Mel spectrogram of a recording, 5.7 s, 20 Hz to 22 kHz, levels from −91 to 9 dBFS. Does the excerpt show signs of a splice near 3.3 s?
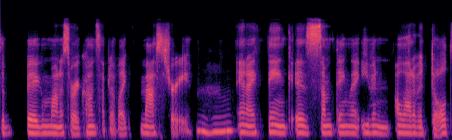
no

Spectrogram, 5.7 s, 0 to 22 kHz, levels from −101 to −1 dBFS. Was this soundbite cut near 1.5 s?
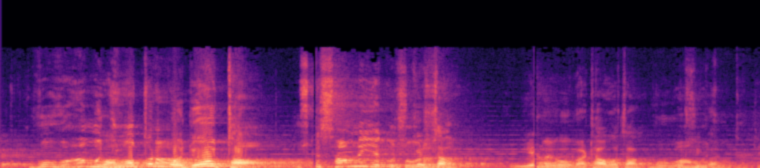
no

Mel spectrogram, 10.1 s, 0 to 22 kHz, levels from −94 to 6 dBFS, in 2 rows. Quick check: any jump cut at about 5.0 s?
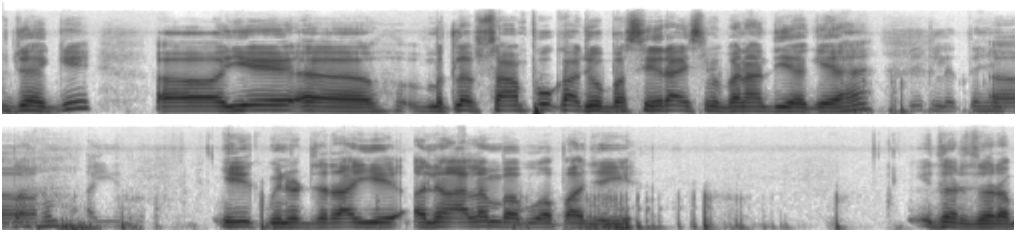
yes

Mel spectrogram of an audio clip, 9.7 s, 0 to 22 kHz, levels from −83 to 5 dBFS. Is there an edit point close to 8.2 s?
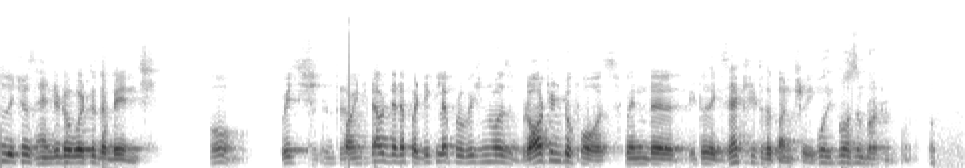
no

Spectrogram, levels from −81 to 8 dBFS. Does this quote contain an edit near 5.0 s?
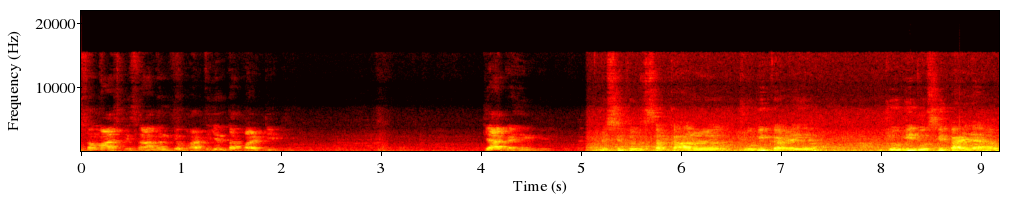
yes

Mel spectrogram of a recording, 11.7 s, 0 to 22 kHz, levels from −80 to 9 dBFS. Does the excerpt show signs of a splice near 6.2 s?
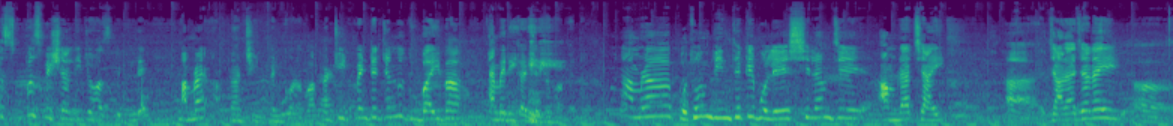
yes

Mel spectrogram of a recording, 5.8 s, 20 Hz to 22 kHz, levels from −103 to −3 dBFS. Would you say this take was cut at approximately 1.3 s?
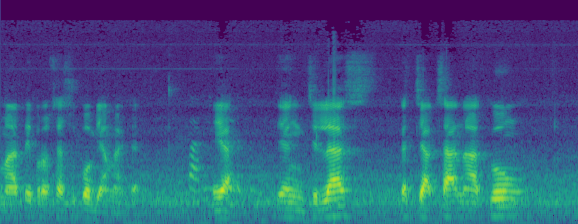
no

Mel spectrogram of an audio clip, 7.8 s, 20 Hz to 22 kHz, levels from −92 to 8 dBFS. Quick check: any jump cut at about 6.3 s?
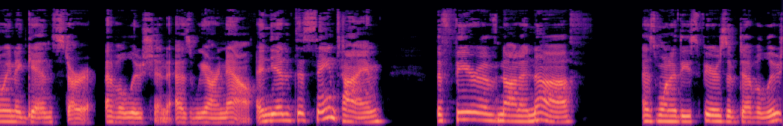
no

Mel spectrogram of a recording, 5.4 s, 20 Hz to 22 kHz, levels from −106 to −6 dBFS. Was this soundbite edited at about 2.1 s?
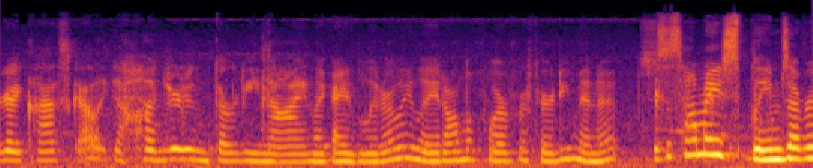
yes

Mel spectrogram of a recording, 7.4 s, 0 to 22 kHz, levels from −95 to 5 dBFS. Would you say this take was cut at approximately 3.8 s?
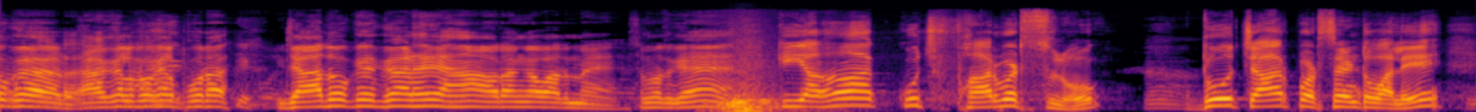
yes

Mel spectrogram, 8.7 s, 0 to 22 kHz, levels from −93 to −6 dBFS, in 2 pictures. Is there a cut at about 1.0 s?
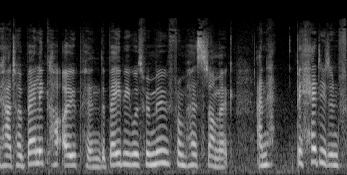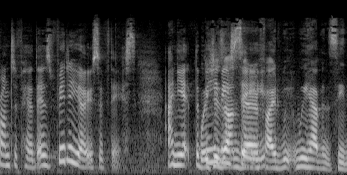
no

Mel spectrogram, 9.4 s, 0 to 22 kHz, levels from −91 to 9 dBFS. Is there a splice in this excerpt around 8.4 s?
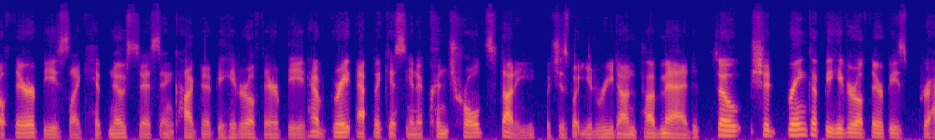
no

